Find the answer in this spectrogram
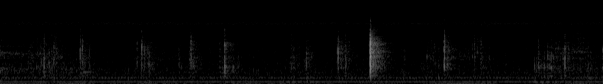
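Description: Faint scattered clicks and crackles of a small box of microscope slides being opened by hand, with one sharper click about two-thirds of the way through.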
